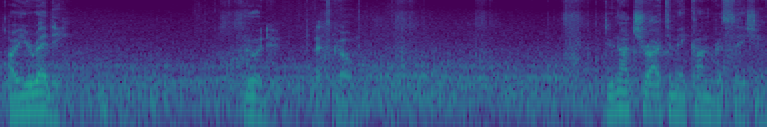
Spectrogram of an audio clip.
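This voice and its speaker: Man acting a deep-voiced, brooding witch hunter. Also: heavy background noise, close to an everyday voice. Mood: curt, cold. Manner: cold, commanding, brooding. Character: stern, bitter male witch hunter, hateful toward witches. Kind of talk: ASMR roleplay acting.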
